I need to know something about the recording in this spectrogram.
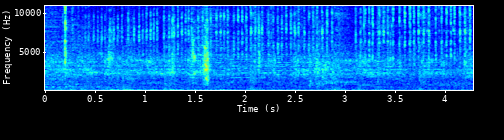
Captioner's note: reel clicking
